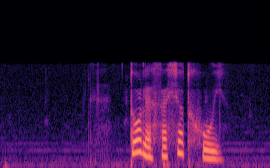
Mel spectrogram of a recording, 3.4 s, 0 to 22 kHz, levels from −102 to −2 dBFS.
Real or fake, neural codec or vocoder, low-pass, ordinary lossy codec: real; none; 5.4 kHz; none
